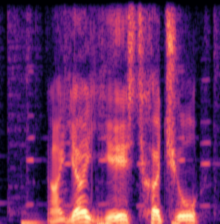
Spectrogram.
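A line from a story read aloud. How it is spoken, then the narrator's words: Grumbling. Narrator (Russian): ворчал Берлиоз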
